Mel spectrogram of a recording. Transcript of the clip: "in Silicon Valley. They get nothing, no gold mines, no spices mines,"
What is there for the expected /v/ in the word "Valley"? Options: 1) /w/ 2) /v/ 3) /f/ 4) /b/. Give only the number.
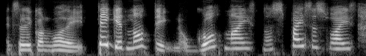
1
